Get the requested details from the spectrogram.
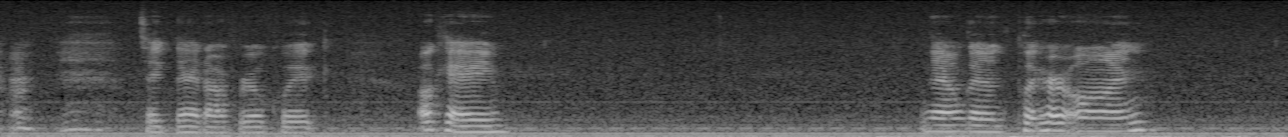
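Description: A woman talks close by, casually and with animation.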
